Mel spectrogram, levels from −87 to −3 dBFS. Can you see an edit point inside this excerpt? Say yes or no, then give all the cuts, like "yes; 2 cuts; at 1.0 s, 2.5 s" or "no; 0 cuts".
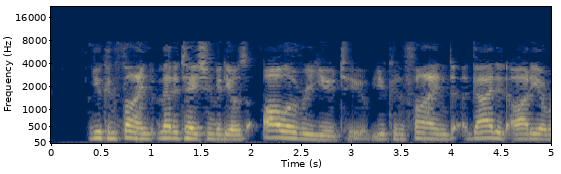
no; 0 cuts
